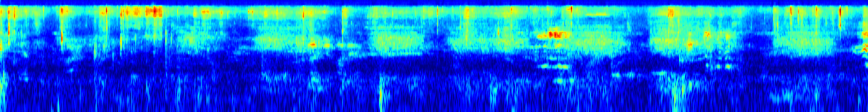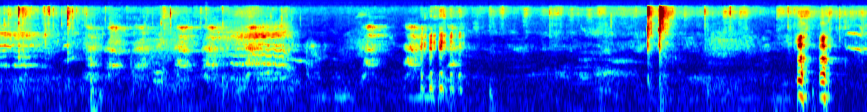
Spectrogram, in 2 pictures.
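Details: Young goats playing and dancing together, bleating in several wavering, harmonic calls bunched mid-recording between quieter stretches, with clicks, scuffs and background noise throughout.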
